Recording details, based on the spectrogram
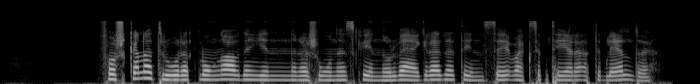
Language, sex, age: Swedish, female, 28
